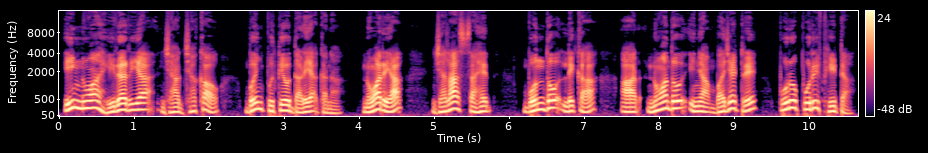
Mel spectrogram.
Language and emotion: Santali, surprised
